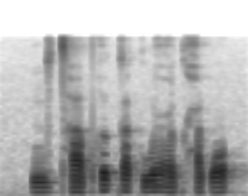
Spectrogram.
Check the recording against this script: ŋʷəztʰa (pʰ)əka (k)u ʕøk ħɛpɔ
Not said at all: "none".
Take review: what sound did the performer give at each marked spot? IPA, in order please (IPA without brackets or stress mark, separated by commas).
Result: pʰ, k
